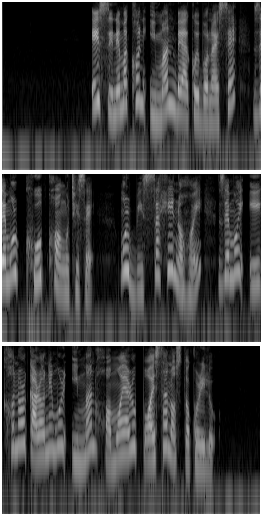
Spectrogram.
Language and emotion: Assamese, angry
